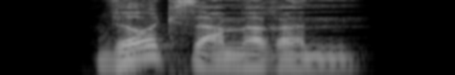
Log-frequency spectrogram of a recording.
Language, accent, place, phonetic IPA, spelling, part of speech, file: German, Germany, Berlin, [ˈvɪʁkˌzaːməʁəm], wirksamerem, adjective, De-wirksamerem.ogg
- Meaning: strong dative masculine/neuter singular comparative degree of wirksam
